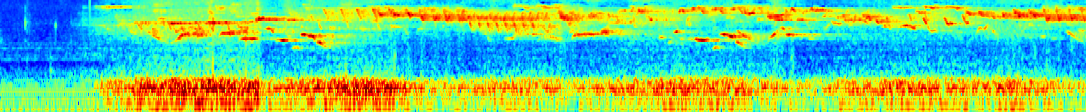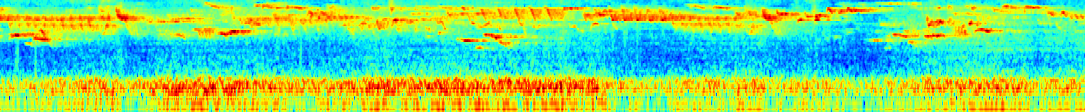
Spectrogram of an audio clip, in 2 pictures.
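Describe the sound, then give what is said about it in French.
Several songbirds singing outdoors in nature, a loud, continuous tangle of high chirps, trills and squeaks that starts after a quiet first second and runs on without a break. “Alors, vous allez très vite voir que c'est un chant d'oiseau. Ça se passe quelque part dans la nature. Il y a plusieurs oiseaux.”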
